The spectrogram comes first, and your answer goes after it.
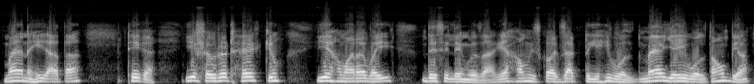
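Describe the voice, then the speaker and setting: A man's voice: fairly high pitch, a little mellow, dry recording. A young man teaching a casual online Hindi grammar lesson, chatty and repetitive, with a sore throat from a cold. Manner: chatty, repetitive, jokey asides to students.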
